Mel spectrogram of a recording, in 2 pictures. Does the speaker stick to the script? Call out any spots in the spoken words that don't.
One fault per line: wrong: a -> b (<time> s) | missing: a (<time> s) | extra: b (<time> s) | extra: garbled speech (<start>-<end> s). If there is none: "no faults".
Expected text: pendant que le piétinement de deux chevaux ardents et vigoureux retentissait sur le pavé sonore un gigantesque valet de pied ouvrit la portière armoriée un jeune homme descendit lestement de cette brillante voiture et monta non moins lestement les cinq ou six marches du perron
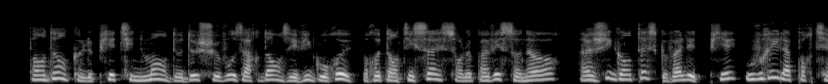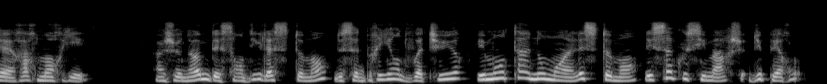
no faults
